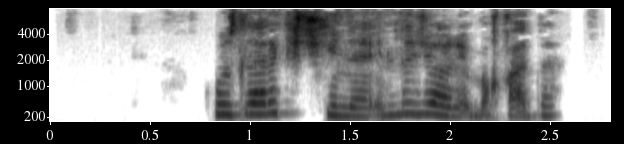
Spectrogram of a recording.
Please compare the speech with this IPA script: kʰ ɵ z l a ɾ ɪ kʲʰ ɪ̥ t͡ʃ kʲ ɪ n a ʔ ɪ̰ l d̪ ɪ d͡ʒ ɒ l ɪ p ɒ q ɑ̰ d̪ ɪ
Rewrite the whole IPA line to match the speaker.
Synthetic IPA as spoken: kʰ ɵ z l a ɾ ɪ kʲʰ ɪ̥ t͡ʃ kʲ ɪ n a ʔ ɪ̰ l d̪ ɪ d͡ʒ ɒ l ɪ b ɒ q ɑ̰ d̪ ɪ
